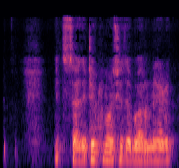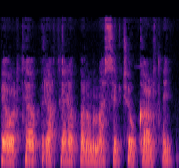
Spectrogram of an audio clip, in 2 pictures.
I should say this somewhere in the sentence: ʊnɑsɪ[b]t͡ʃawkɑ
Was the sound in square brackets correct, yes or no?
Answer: yes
